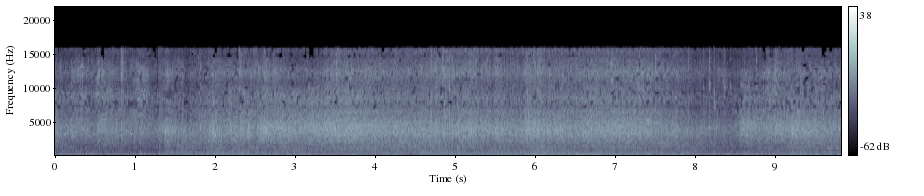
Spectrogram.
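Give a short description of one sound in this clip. Energy weapons fire in rapid bursts.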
